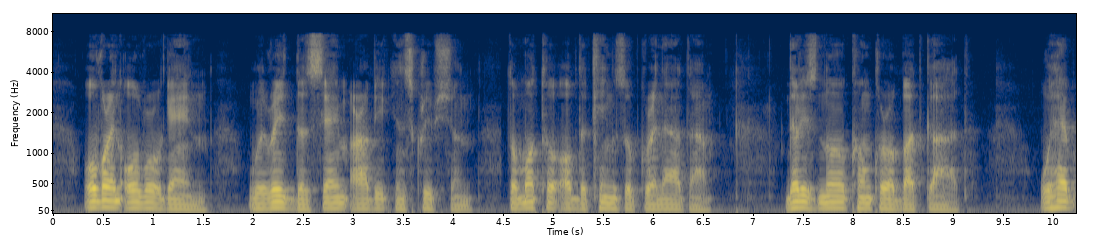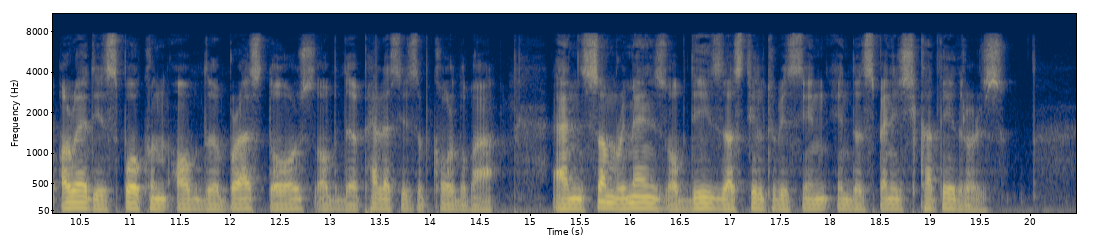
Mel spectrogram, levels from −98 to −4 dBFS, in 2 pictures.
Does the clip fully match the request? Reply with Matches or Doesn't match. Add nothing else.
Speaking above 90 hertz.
Doesn't match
